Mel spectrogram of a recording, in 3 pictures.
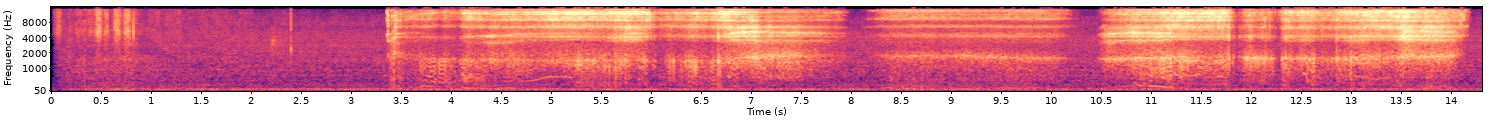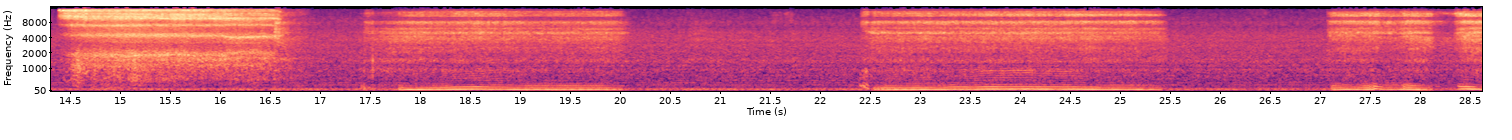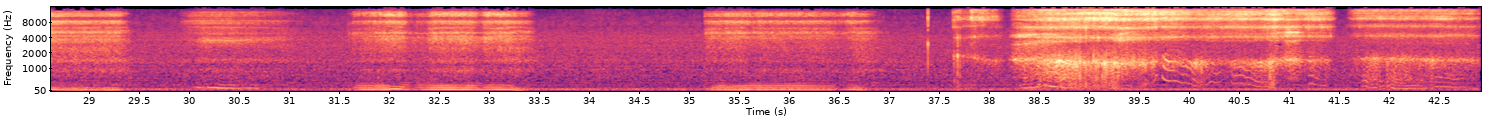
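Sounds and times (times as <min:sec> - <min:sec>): person snoring loudly: 0:03.4 - 0:20.2, 0:22.4 - 0:25.5, 0:27.1 - 0:33.5, 0:35.2 - 0:37.0, 0:37.6 - 0:42.9.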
